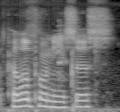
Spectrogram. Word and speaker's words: Peloponnesus: embraced almost the whole peloponnesus okay so the peloponnesis that's spelled p-e-l-o-p-o-n-n-e-s-u-s macedon saw its progress but was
